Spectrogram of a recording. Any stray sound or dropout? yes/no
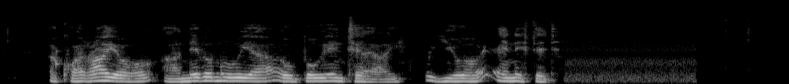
no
